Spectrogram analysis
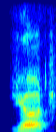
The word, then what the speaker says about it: Yod: El segundo nombre de Dios, Yod, Lamed, Yod. O sea, la Yod tiene una pronunciación cerrada después de Yud. Mucha gente pronuncia Yud, Lamed, Yud o Yod, Lamed, Yod.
